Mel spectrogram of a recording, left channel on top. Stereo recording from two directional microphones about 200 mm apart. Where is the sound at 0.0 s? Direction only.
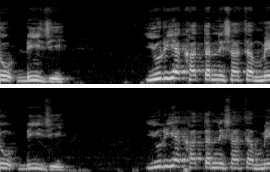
20° left (ahead or behind).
